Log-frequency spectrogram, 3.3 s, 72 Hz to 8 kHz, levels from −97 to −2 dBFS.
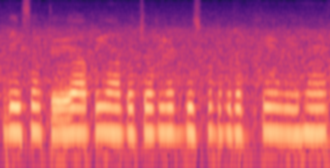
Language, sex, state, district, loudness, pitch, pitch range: Hindi, female, Haryana, Rohtak, -16 LUFS, 195 Hz, 195-200 Hz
